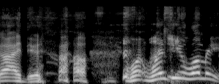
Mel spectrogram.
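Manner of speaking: words bubbling with giggles. Retelling a video where Devin laughs at an opponent: imitating Devin giggling.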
